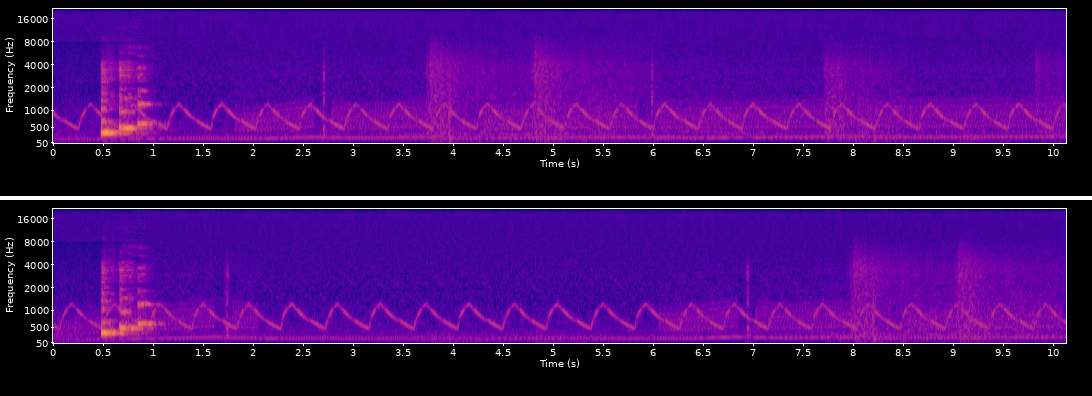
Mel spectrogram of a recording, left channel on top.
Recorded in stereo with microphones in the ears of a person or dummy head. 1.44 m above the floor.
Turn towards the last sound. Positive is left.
turn(degrees=30)  # may be behind; listen again after turning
